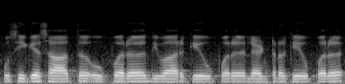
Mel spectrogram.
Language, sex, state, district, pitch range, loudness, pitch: Hindi, male, Chandigarh, Chandigarh, 130-135 Hz, -14 LUFS, 135 Hz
